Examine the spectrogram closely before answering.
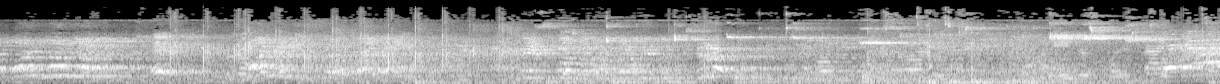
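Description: Basketball shoes squeak sharply on a hardwood court in a large echoing gym.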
